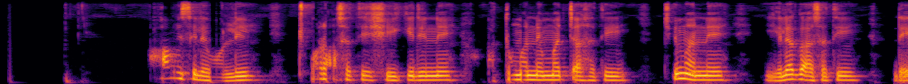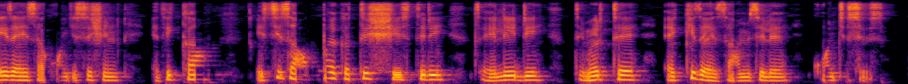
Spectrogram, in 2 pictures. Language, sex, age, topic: Gamo, female, 18-24, agriculture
